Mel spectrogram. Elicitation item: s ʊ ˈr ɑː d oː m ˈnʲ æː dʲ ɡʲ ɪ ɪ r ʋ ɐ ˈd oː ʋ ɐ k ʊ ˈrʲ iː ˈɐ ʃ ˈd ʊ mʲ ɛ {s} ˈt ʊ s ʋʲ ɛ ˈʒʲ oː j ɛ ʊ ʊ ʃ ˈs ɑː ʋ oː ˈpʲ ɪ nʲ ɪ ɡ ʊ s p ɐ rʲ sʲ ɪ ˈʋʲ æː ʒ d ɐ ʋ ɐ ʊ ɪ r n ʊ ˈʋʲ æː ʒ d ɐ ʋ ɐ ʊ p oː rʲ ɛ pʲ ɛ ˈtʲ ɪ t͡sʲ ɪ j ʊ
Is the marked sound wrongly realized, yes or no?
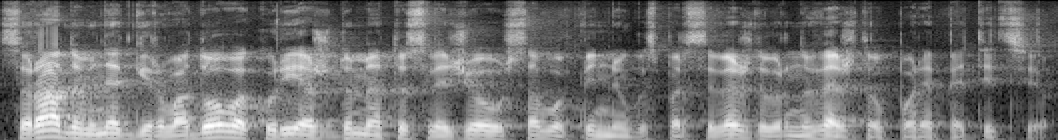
yes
